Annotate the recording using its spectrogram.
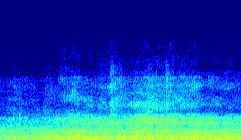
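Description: Faint street traffic noise, a steady haze that grows a little louder over the two seconds.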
